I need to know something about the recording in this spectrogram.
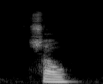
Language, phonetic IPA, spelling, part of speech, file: Polish, [ʃɔw], show, noun, LL-Q809 (pol)-show.wav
